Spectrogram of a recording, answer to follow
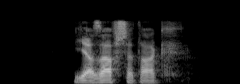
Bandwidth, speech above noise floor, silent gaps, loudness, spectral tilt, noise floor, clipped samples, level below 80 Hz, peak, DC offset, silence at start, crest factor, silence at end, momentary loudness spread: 8.4 kHz; 59 dB; none; -21 LUFS; -2.5 dB/octave; -81 dBFS; under 0.1%; -60 dBFS; -4 dBFS; under 0.1%; 0.75 s; 22 dB; 0.65 s; 21 LU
